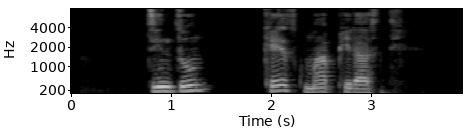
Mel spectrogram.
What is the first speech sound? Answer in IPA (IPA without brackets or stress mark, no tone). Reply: t͡s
